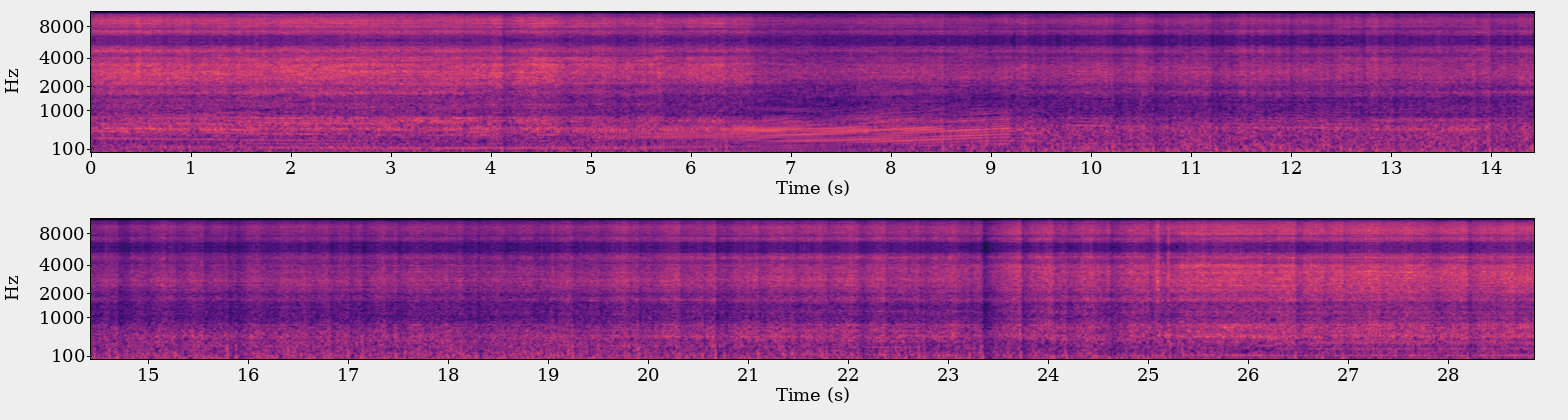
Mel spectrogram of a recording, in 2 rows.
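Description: KTM 690 SMC single-cylinder supermoto engine under way, its pitch shifting as it is worked through the bends. About ten seconds in, heavy wind noise on the mic at speed covers the engine, and the engine tone comes back through near the end.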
